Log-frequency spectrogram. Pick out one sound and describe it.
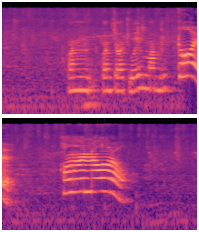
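A young girl speaks in a small, high voice close by.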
